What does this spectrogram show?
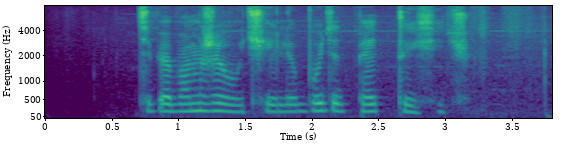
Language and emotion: Russian, neutral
